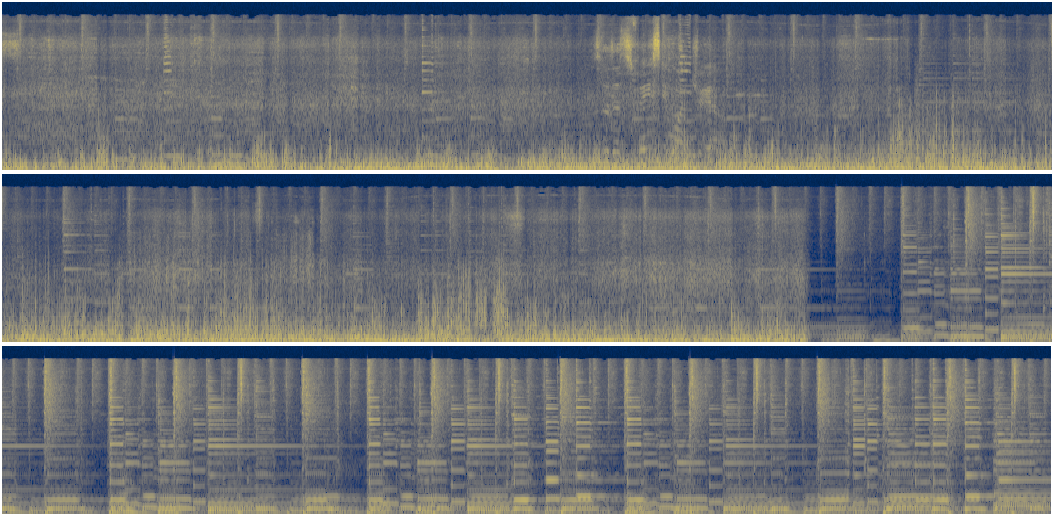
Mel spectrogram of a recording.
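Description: Wind rumbling on a phone's microphone outdoors: a heavy, deep rushing noise for about the first two-thirds. It cuts off suddenly and strummed acoustic guitar music takes over.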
